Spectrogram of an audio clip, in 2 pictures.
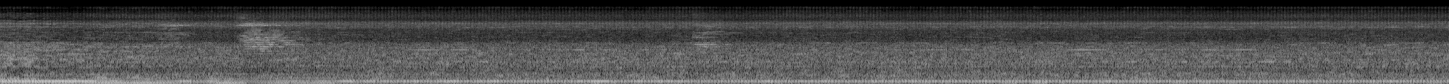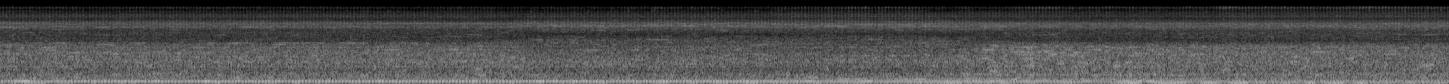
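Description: A motor running steadily with a low, even hum, coming on with a brief surge at the start.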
